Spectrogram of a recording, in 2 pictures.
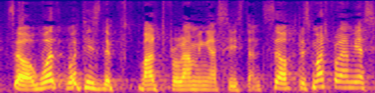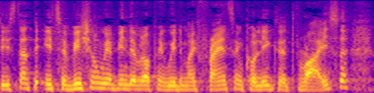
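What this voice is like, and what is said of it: Italian accent. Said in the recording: “my funny accent ... I'm Italian”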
